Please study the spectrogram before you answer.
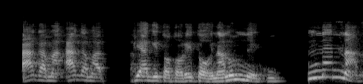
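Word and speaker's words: Agha: Aga. Nena. Is it A-G-A-H? That's how you spell it.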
